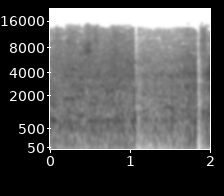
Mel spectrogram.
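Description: Cricket bat striking the ball with a sharp crack near the end, over a steady murmur of crowd and ground ambience.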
